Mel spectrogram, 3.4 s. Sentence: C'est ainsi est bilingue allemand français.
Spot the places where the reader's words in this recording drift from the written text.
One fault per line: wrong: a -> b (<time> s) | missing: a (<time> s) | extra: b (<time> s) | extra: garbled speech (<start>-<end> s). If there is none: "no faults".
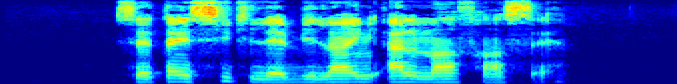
extra: qu'il (1.2 s)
